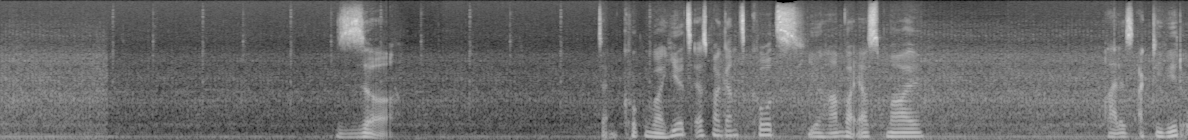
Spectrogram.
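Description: A truck engine hums steadily at idle.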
